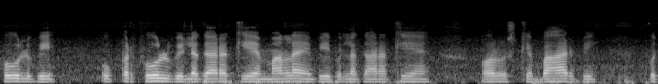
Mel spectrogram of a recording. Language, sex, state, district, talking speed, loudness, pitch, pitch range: Hindi, male, Rajasthan, Bikaner, 175 wpm, -18 LUFS, 130 Hz, 125-130 Hz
